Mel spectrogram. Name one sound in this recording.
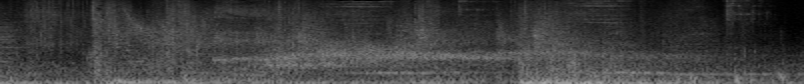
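Magical blasts whoosh and crash in quick bursts.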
